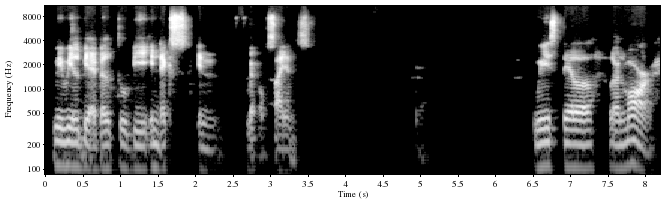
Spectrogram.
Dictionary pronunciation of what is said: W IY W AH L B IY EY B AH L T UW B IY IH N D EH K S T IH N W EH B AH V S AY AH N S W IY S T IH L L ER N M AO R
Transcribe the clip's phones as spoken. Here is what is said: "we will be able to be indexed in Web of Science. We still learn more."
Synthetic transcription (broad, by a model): W IY W AH L B IY EY B AH L T UW B IY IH N D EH K S IH N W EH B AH F S AY AH N S W IY S T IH L L ER N M AO R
